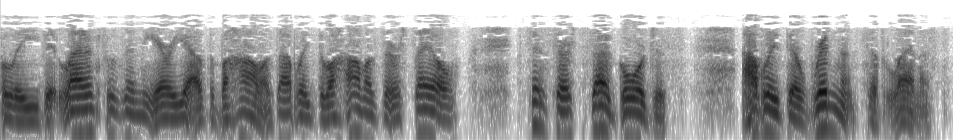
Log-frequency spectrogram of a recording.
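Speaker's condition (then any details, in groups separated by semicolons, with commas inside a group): Vocal cord paralysis after stroke; wheelchair user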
